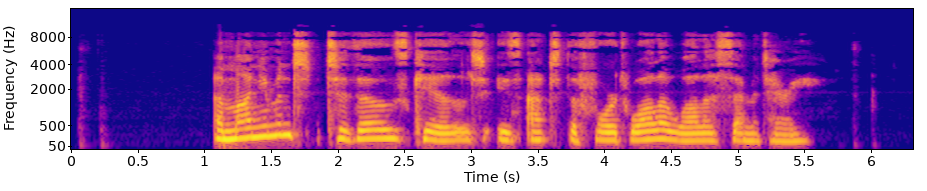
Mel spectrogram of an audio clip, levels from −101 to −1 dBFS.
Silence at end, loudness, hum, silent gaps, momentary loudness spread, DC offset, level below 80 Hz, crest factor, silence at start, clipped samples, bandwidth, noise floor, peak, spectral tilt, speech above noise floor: 0.75 s; -13 LUFS; none; none; 10 LU; under 0.1%; -54 dBFS; 14 dB; 1.1 s; under 0.1%; 9.6 kHz; -85 dBFS; 0 dBFS; -4.5 dB/octave; 72 dB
